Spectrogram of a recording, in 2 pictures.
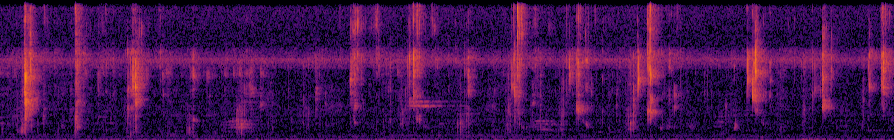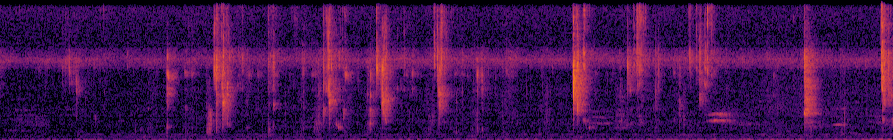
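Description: Close-miked wet chewing and lip smacks of soft steamed momos, with irregular small clicks and smacks over a faint steady low hum.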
